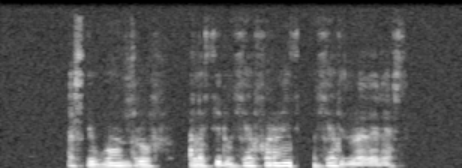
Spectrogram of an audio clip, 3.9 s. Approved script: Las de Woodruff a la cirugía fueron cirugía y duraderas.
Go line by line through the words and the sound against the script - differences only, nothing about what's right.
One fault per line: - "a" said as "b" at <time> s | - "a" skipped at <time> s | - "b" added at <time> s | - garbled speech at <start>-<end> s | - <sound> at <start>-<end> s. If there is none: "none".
- dropout at 2.5-2.6 s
